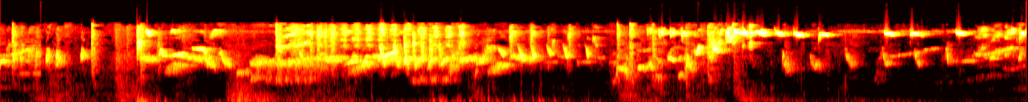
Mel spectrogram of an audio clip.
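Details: Female murai calling the male: a dense, varied run of whistled slurs, rapid buzzy trills and sharp high chirps, loud and almost continuous, with brief pauses near two and six seconds.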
